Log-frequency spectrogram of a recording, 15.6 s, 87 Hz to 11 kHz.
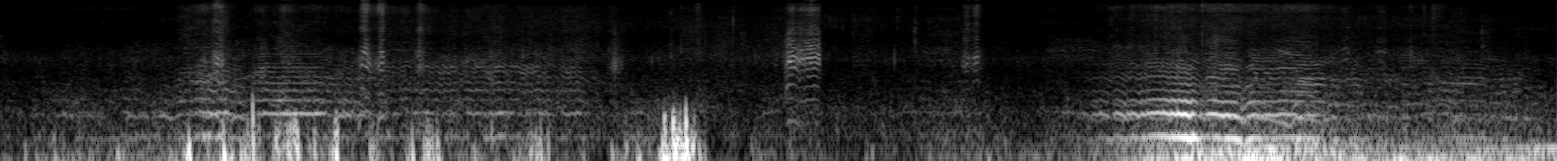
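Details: Bumblebee flying at a feeding place, 14 June 2023. Rustling and knocks come first, then a sustained, steady droning buzz builds and continues through the last few seconds.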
